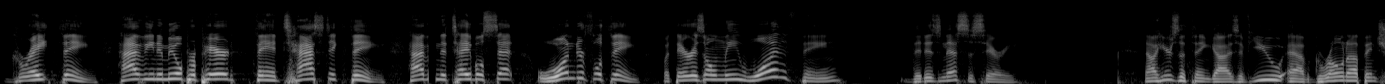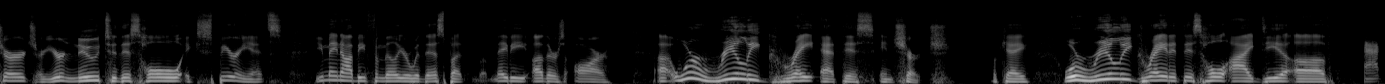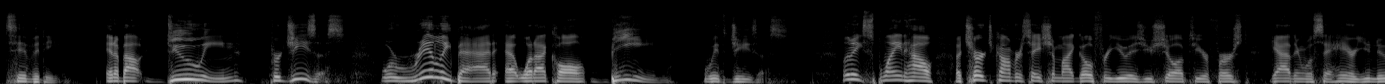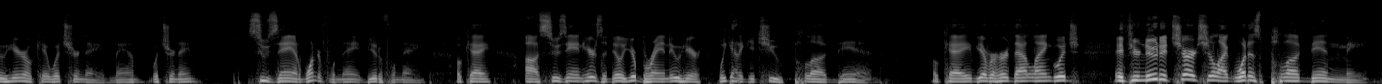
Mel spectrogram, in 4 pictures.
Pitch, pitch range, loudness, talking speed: 150 Hz, 130-180 Hz, -30 LUFS, 175 wpm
